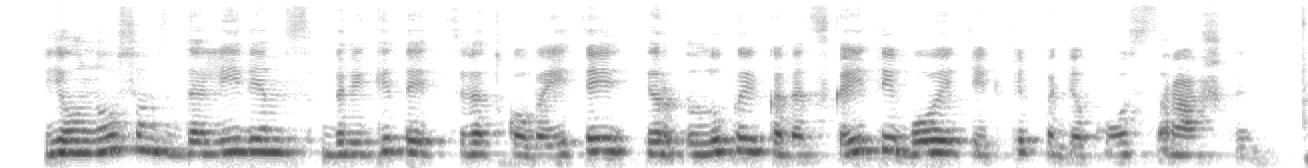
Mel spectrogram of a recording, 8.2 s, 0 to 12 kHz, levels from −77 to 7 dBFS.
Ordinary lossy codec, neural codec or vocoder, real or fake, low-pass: AAC, 48 kbps; autoencoder, 48 kHz, 128 numbers a frame, DAC-VAE, trained on Japanese speech; fake; 10.8 kHz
